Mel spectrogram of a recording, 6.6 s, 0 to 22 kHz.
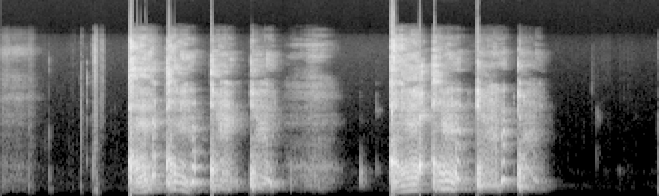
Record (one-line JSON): {"three_cough_length": "6.6 s", "three_cough_amplitude": 29204, "three_cough_signal_mean_std_ratio": 0.44, "survey_phase": "beta (2021-08-13 to 2022-03-07)", "age": "65+", "gender": "Female", "wearing_mask": "No", "symptom_cough_any": true, "symptom_new_continuous_cough": true, "symptom_runny_or_blocked_nose": true, "symptom_fatigue": true, "symptom_headache": true, "symptom_change_to_sense_of_smell_or_taste": true, "symptom_loss_of_taste": true, "symptom_other": true, "symptom_onset": "6 days", "smoker_status": "Ex-smoker", "respiratory_condition_asthma": true, "respiratory_condition_other": false, "recruitment_source": "REACT", "submission_delay": "0 days", "covid_test_result": "Negative", "covid_test_method": "RT-qPCR", "influenza_a_test_result": "Negative", "influenza_b_test_result": "Negative"}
